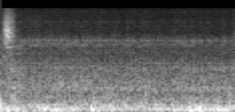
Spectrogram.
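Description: A steady low hum under faint outdoor background noise.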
